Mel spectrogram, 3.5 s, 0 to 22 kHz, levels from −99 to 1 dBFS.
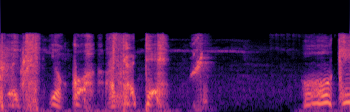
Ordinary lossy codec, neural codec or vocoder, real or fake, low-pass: none; codec, 16 kHz, 16 kbps, FreqCodec, smaller model; fake; 7.2 kHz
